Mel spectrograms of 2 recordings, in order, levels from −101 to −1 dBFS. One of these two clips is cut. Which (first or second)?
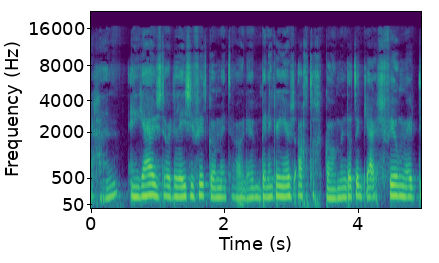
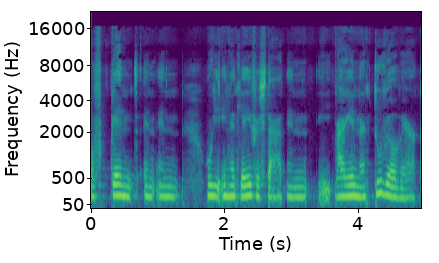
second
